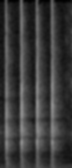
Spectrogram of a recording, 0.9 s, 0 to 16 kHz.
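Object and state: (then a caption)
Wooden fingerboard deck, sounds like wood. Four sharp knocks on a cheap wooden fingerboard deck from AliExpress, costing about 2.70 euros, with a red line down the middle. The knocks are short, bright, high taps with almost no low end, and each dies away almost at once. The deck sounds like wood.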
